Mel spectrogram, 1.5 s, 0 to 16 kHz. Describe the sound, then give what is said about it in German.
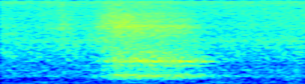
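A single breathy exhale onto a CO2 sensor to test how sensitive it is, a soft airy rush lasting about half a second, moderately loud against quiet background hiss, with no talking. “Ich versuche jetzt einfach mal zu gucken, wie gut so ein Ding atmet, wie gut das Ding hier misst.”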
